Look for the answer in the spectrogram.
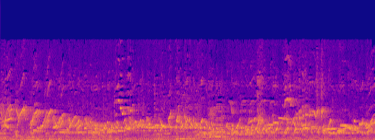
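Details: Contest White-rumped Shama in Solo, Indonesia, where the champion bird's loudness was rated above a famous rival. Loud, varied song of fast whistled notes and scratchy chatters runs nonstop, mixed with other birds and faint voices over a humming background.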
